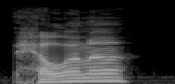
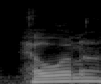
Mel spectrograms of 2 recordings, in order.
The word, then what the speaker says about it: Helena: Is it Helena, Montana? Is capital? Helena? – Yep.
